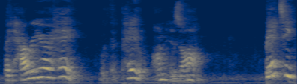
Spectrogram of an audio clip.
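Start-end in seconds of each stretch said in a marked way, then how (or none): 3.6-4.0 high, loud call; alarmed cry. A narrator's reading. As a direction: cry out her name across the farm. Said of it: "cried Harry".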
